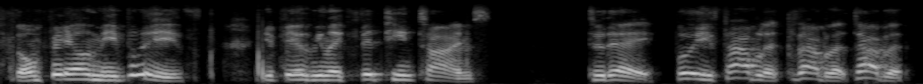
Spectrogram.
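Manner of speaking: real exasperation at the tablet; frustrated pleading. Real, not acted. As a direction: beg the thing not to fail you again.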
